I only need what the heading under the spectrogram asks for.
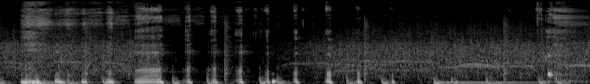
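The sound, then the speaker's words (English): A short burst of applause sound effect: a brisk, irregular patter of hand claps lasting several seconds, fairly loud, with no one talking over it. “I think it's so crazy when they have, like, applause in podcasts.”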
